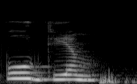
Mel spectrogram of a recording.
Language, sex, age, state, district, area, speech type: Tamil, female, 60+, Tamil Nadu, Cuddalore, urban, read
